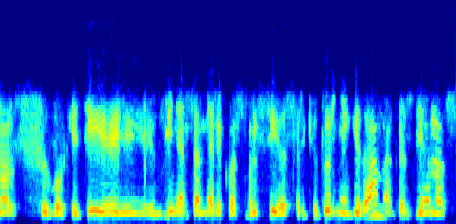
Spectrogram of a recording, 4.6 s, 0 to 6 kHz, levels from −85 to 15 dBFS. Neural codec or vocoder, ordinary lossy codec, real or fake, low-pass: vocoder, 44.1 kHz, 128 mel bands, Pupu-Vocoder; Opus, 64 kbps; fake; 5.4 kHz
